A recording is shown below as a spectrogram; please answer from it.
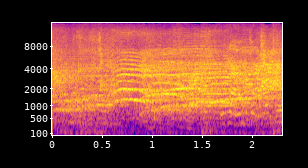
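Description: Courtside crowd shouting and cheering, many voices overlapping at a steady, fairly loud level.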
